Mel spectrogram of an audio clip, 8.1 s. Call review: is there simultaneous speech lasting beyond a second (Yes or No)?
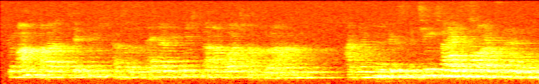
Yes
